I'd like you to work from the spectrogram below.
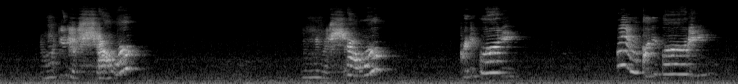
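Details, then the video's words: A pet African grey parrot practicing words, November 2011: four separate speech-like phrases spaced about two seconds apart, raspy and slightly rising, with quiet gaps between them indoors. "African Grey Parrot - Talking"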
